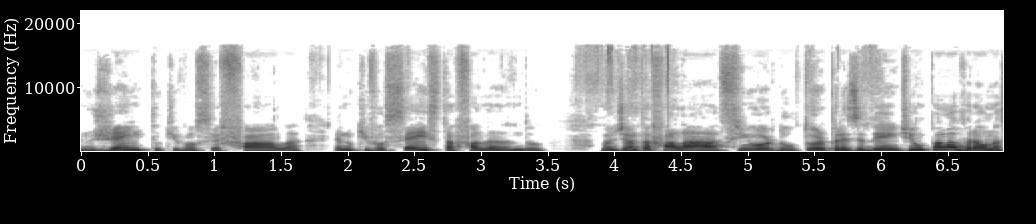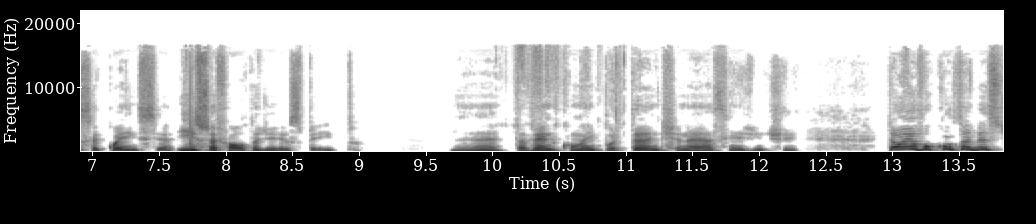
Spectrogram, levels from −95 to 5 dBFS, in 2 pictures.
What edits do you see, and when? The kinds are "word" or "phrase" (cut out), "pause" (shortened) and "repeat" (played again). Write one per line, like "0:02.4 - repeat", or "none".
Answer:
none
